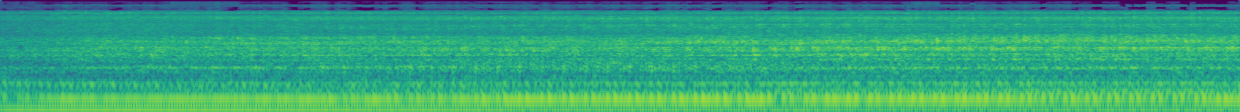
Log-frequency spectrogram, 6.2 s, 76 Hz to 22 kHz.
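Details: Mercedes CLK63 AMG V8 cold start: deep, steady burble at a fast, high cold idle, even and smooth with no knocks or misses; healthy cold start.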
